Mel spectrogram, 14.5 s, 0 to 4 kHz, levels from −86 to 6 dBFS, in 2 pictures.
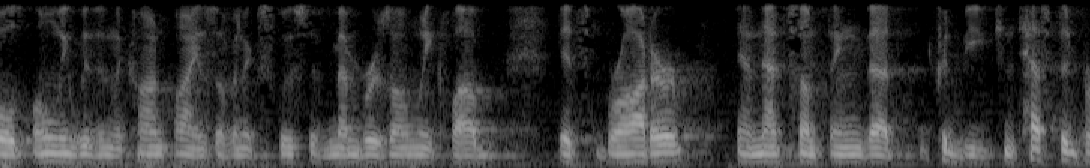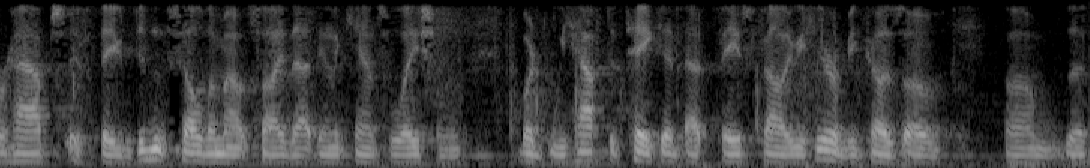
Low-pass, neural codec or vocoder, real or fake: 3.6 kHz; none; real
